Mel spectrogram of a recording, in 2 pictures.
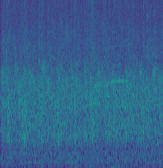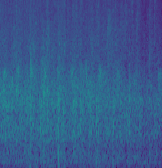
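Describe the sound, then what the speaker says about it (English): Audience at a Virginia Beach police academy graduation ceremony giving a loud, sustained round of applause that fills the hall for over six seconds before easing slightly at the end. "So please join me in a round of applause for their dedication and service to our team and our great nation."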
